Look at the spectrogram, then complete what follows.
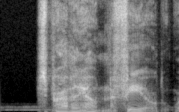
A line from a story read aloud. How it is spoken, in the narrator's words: whispered one of our friends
